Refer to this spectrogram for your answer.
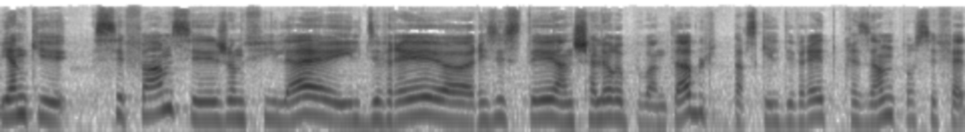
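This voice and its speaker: A woman speaks at a fairly slow pace with a slight non-native accent. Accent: slight foreign. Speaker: photojournalist. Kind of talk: panel discussion.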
